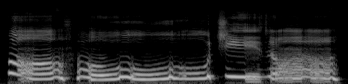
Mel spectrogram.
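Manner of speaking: very high, drawn-out silly squeal; sustained sky-high cartoonish whine; weird voice sample. Shown as a demonstration. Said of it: "That's not a weird voice".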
